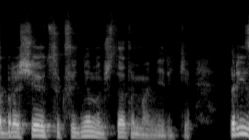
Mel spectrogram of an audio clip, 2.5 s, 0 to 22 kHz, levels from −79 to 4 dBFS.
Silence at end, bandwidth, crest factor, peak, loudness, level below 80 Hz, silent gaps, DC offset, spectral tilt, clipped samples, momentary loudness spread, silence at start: 0 s; 13 kHz; 20 dB; -6 dBFS; -26 LUFS; -56 dBFS; none; under 0.1%; -6.5 dB/octave; under 0.1%; 18 LU; 0 s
